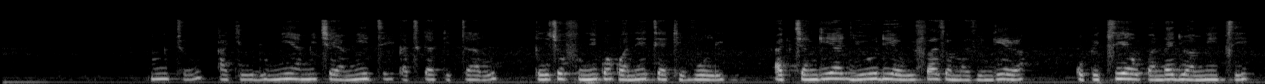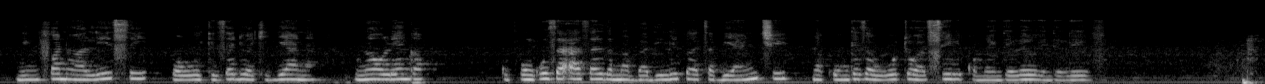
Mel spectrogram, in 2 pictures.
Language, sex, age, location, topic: Swahili, female, 18-24, Dar es Salaam, agriculture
